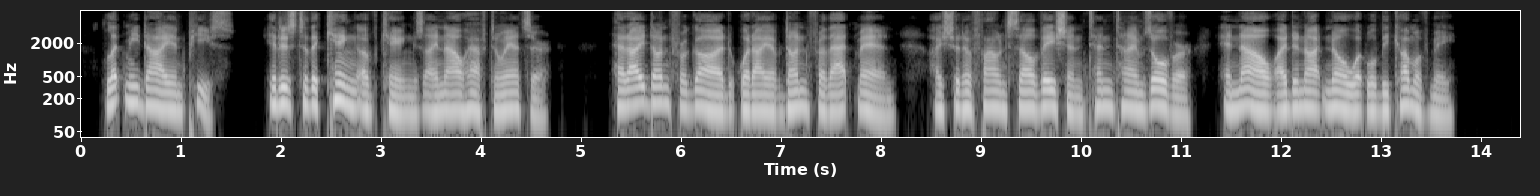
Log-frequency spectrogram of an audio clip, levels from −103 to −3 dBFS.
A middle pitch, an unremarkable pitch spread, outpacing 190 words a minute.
No: low, 130 Hz; average, 3.1 semitones; average, 200 wpm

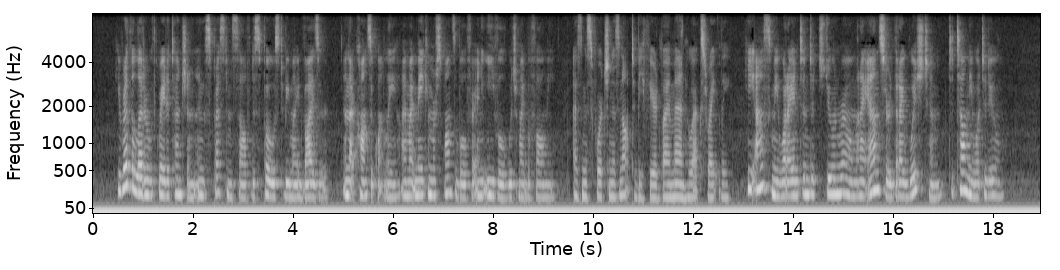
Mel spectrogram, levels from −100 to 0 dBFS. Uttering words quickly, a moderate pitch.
Yes: fast, 210 wpm; medium, 175 Hz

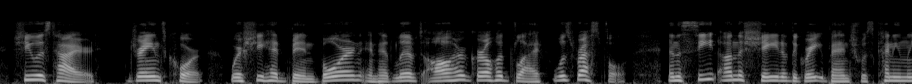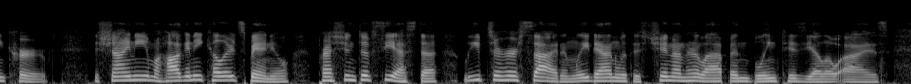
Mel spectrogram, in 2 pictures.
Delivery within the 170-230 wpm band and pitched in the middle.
Yes: average, 190 wpm; medium, 165 Hz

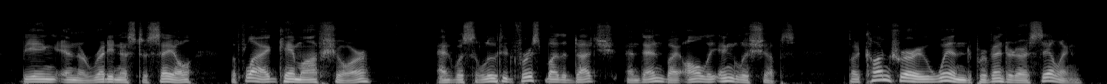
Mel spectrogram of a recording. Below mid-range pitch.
Yes: low, 115 Hz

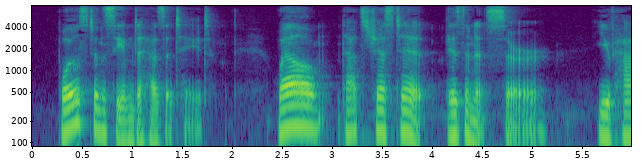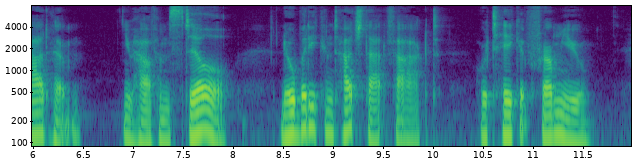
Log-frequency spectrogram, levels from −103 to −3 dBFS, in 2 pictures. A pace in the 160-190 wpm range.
No: average, 145 wpm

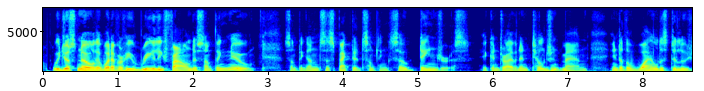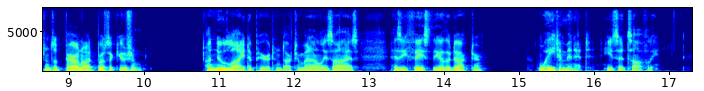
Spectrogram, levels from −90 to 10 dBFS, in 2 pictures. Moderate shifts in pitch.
No: wide, 6.9 semitones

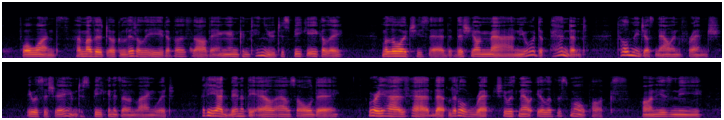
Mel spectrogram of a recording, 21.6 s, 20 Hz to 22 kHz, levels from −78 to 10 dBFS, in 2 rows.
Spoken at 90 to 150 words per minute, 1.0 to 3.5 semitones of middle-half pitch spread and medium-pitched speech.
No: average, 185 wpm; average, 3.0 semitones; medium, 150 Hz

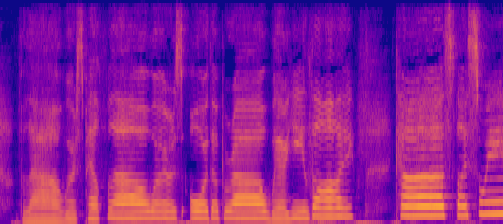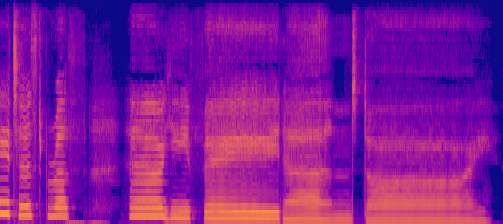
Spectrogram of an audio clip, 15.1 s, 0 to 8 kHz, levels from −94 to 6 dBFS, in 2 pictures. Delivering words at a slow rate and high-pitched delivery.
Yes: slow, 70 wpm; very high, 255 Hz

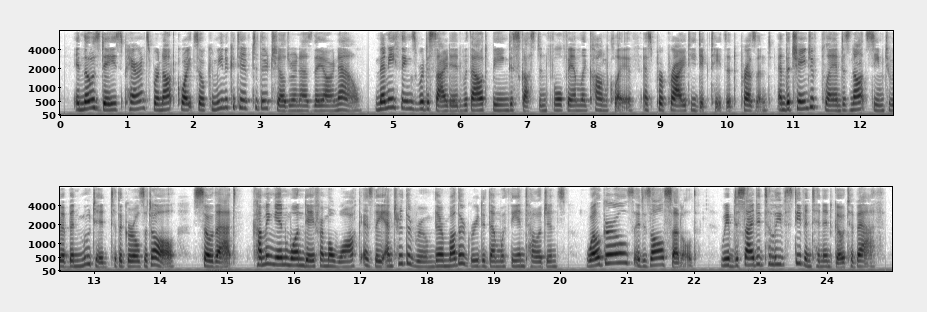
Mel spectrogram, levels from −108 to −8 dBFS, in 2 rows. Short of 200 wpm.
No: fast, 205 wpm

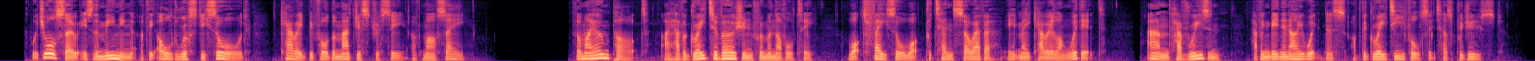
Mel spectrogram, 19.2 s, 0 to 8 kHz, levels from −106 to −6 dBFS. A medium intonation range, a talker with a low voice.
Yes: average, 3.5 semitones; low, 115 Hz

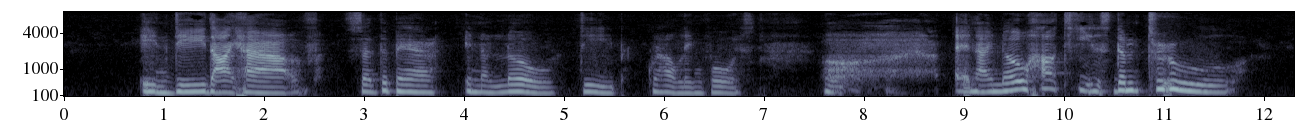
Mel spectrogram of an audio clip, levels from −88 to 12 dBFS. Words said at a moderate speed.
No: slow, 95 wpm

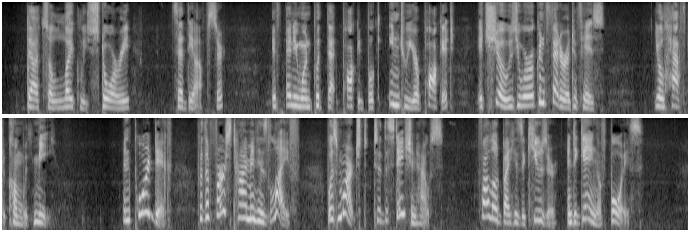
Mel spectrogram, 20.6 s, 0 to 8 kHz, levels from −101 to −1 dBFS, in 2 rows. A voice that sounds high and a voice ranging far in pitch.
Yes: high, 240 Hz; wide, 6.7 semitones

